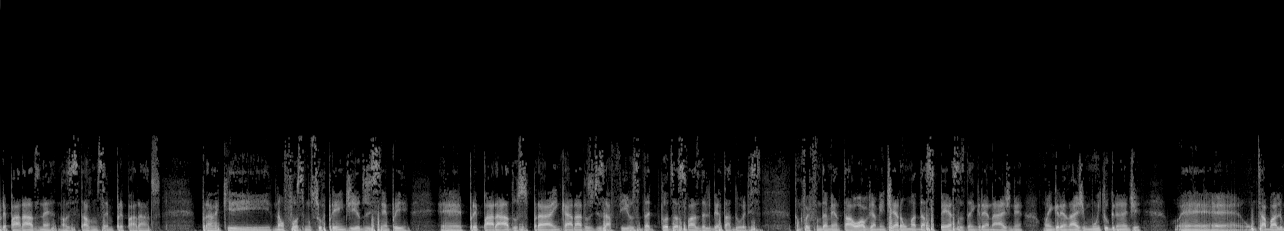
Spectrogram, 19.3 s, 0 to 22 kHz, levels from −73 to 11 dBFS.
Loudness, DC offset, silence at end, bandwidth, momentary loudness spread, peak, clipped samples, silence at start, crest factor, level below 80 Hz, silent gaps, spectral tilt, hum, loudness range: -17 LUFS; under 0.1%; 0 s; 9.4 kHz; 8 LU; 0 dBFS; under 0.1%; 0 s; 16 dB; -34 dBFS; none; -6.5 dB/octave; none; 3 LU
